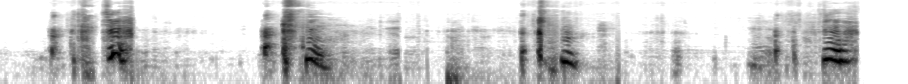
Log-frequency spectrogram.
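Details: Four separate sneezes from a female, each with a quick breath in before a sharp voiced burst: ordinary sneezes.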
